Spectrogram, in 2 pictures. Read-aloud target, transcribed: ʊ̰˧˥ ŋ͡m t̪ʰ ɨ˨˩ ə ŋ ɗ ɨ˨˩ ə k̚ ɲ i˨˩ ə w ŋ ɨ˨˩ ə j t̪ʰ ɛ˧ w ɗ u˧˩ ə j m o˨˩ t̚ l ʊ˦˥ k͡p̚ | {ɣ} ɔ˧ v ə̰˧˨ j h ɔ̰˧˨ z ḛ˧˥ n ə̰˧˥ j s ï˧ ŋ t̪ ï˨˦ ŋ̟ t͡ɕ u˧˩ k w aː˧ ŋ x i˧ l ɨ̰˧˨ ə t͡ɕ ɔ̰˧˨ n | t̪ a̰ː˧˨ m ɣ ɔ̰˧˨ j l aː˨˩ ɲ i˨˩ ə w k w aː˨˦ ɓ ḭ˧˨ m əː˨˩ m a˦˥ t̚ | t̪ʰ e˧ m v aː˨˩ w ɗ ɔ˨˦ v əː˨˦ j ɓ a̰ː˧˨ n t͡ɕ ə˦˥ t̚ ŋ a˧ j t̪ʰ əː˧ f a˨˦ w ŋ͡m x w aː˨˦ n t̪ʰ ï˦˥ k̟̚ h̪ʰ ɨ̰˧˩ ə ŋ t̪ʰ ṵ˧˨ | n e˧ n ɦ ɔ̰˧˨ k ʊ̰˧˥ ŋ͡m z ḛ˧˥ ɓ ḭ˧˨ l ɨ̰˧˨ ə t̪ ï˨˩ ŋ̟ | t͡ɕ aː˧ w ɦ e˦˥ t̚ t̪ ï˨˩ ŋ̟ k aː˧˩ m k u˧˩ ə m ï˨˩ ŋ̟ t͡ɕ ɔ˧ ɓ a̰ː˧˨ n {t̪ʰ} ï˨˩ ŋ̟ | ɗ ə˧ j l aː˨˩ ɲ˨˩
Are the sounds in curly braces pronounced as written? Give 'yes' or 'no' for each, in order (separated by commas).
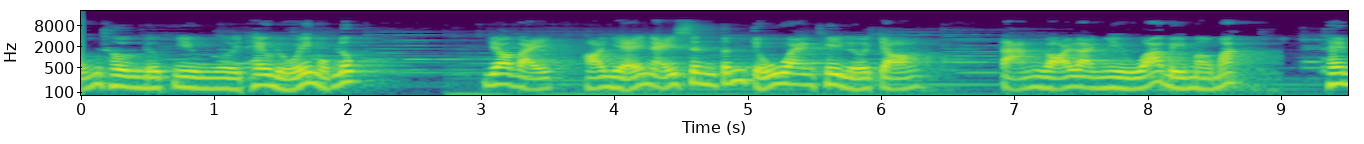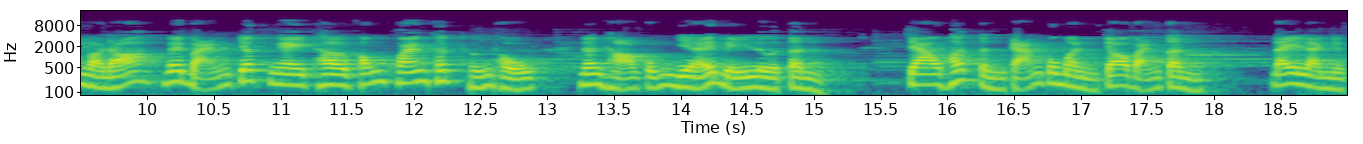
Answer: no, no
